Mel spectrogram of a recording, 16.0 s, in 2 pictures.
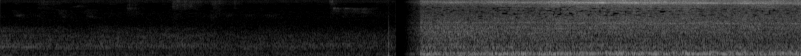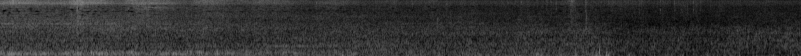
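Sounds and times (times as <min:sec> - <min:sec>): train rumbling past: 0:04.1 - 0:16.0.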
